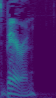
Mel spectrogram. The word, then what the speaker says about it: Barron: And then when he got the primary the first time, when he was nominated at the RNC, and they brought Byron up. I'm sorry, I said his name wrong. It's Barron.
